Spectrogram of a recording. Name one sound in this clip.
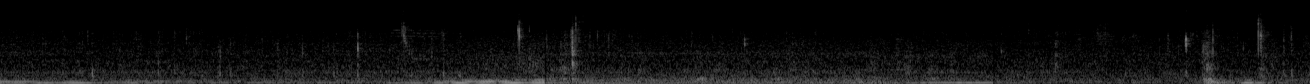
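A young woman chews food close to a microphone, with soft wet mouth sounds.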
